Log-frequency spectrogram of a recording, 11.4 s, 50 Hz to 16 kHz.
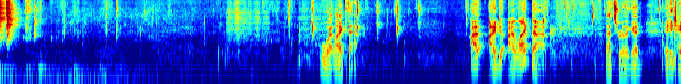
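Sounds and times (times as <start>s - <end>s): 
can of apple-flavored zero-sugar drink cracking open: 0.0s - 1.3s
speech: 5.3s - 6.0s, 7.8s - 9.4s, 10.1s - 11.3s.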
